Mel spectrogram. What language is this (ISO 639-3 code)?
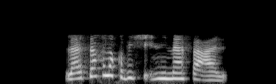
ara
